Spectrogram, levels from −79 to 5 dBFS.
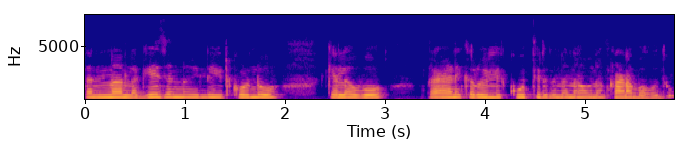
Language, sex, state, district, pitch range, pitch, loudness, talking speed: Kannada, female, Karnataka, Belgaum, 215-230 Hz, 225 Hz, -18 LUFS, 110 wpm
